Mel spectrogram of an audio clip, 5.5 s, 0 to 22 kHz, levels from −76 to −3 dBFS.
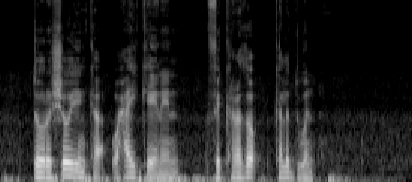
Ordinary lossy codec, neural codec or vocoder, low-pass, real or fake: none; none; none; real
